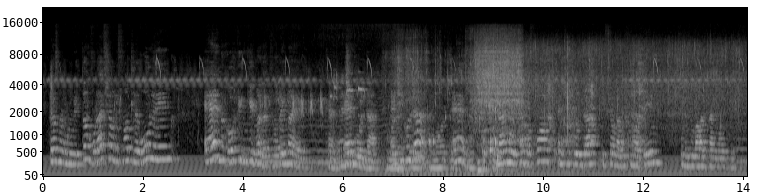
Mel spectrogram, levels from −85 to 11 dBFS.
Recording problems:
room echo; slight; dies away in 0.3 s
off-mic speech; somewhat distant
electrical hum; loud; throughout; 60 Hz, 9 dB below the speech
household noises; loud; from 7 s on; 1 dB below the speech

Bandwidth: 15.5 kHz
